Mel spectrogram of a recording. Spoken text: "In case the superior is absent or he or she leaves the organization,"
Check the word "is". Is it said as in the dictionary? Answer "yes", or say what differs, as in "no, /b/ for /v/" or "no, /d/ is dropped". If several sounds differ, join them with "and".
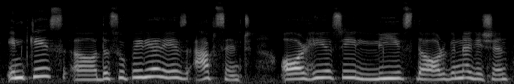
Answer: yes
